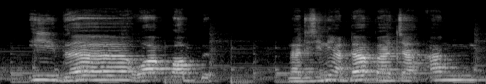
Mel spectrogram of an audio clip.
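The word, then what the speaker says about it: وَقَبَ: Wa min syarri ghasiqin idza waqab. baknya juga waqab, jangan waqab. Nah itu salah.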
